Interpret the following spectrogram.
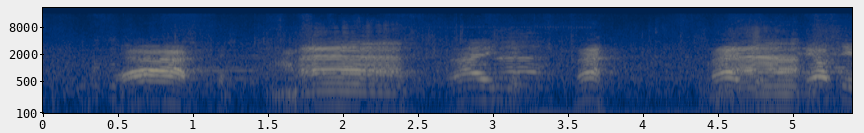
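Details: Six-month-old Romanov lamb, bottle-fed, on a 26-degree day: five loud, wavering, nasal bleats, each under a second, coming in bursts about one to one and a half seconds apart, with a person speaking nearby.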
